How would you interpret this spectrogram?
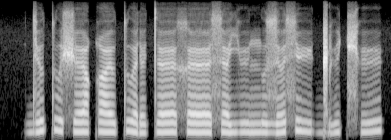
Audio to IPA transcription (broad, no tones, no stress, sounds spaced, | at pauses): d ø tʷ œ ʃ œː qʷ œː tʷ œ ɾ ø t̪ œː x œː s œ j ʉ n̪ u z ɵ s yː ɡ͡ǁ ʉ t͡ɕʰ ʉ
